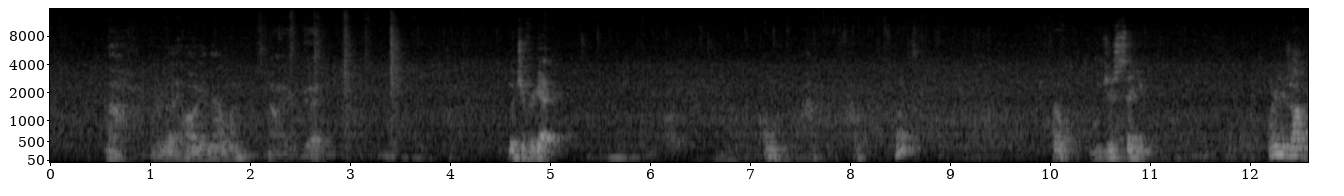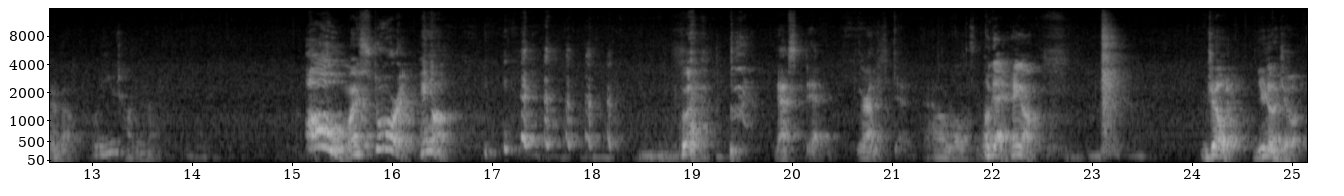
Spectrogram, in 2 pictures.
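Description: A young man talks quietly nearby, then with growing animation.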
